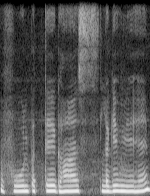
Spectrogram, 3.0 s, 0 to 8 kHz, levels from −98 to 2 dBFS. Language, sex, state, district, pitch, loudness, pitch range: Hindi, female, Bihar, Patna, 215 Hz, -11 LUFS, 210-225 Hz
